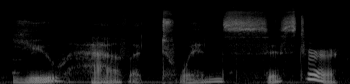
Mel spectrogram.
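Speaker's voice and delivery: slow, lascivious hushed whisper; sleazy whisper. Pretend. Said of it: "The most sleazy and lascivious way possible".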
